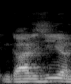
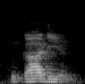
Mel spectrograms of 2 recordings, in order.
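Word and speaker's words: guardian: শি হ্যাজ নো গার্ডিয়ান তো এখানে আমরা এই শব্দটার প্রোনাউন্সিয়েশন অনেক সময় আমাদের বাংলা ভাষায় মানে ইংরেজি শব্দটাকেই বাংলার মধ্যে ঢুকিয়ে গার্জিয়ান এরকম ভাবে আমরা প্রোনাউন্সিয়েশন করে থাকি বাট একচুয়াল যেটা সেটা হবে গার্ডিয়ান তো হিজ নো গার্ডিয়ান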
